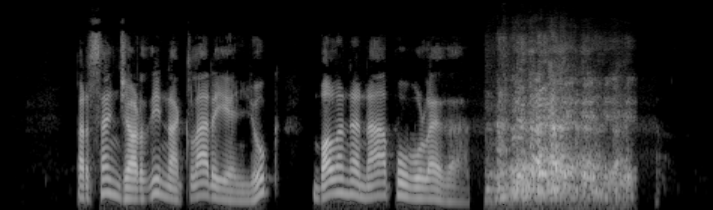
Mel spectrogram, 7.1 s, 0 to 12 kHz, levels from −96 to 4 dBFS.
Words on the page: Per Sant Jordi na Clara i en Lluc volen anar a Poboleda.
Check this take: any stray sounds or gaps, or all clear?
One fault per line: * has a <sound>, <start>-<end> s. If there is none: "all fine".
* has a laugh, 4.8-6.4 s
